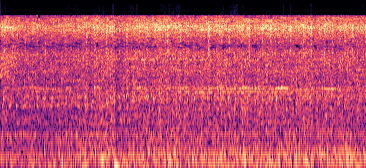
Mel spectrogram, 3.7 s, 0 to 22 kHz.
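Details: 2015 Chevrolet Tahoe V8 after replacing the faulty coil on cylinder two, which had misfired with check engine light: smooth steady low idle rumble, no stumbles or skipped beats.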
